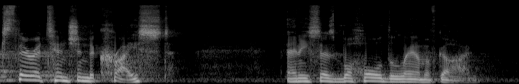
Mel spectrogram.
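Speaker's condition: No condition

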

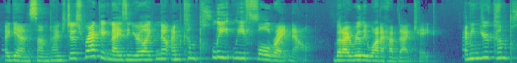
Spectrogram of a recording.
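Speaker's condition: No condition

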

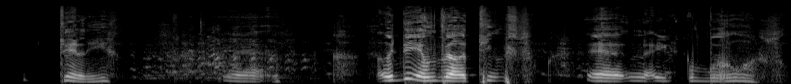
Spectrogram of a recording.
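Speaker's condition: Cerebral palsy; legs move involuntarily

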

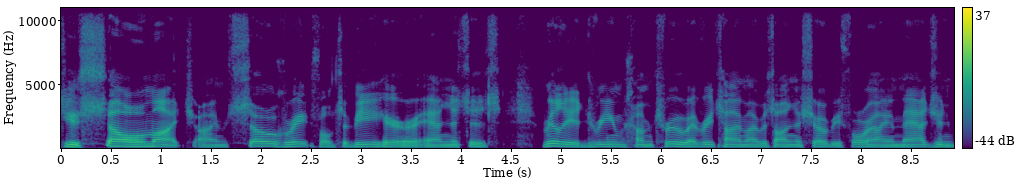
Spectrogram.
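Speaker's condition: Oral cancer, half tongue removed, partial glossectomy; oral cancer under tongue, recurred as golf-ball tumor, half tongue and part jaw removed, radiation

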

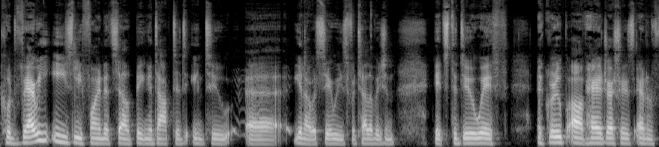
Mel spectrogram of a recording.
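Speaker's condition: No condition

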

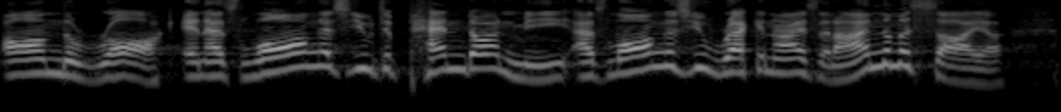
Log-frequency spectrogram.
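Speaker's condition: No condition

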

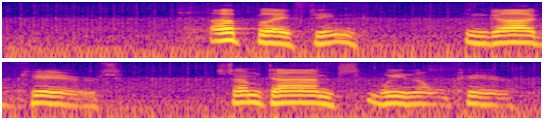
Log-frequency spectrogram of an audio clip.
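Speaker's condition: ALS; somewhat affected, evident today

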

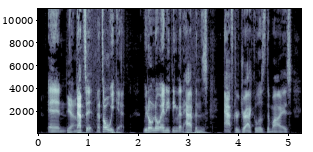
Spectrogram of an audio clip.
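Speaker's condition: No condition

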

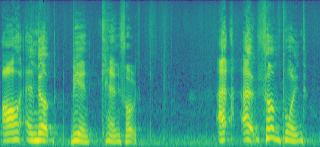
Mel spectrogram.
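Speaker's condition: Cerebral palsy; birth oxygen loss, cord around neck, spasms, limited body control, motor deficits, childhood physical, occupational therapy; speaking a little difficult, more difficult when nervous, listeners may need to rewind

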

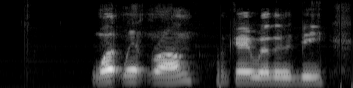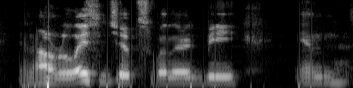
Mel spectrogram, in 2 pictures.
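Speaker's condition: Cerebral palsy; uses power wheelchair

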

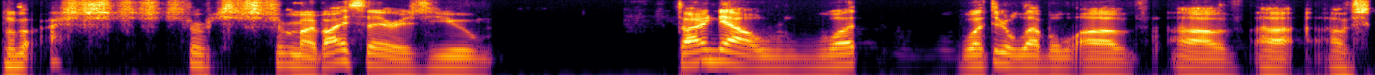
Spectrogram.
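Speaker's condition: Stuttering; stutters in conversation, disfluencies may sound like audio buffering; repeated sounds, repeated words

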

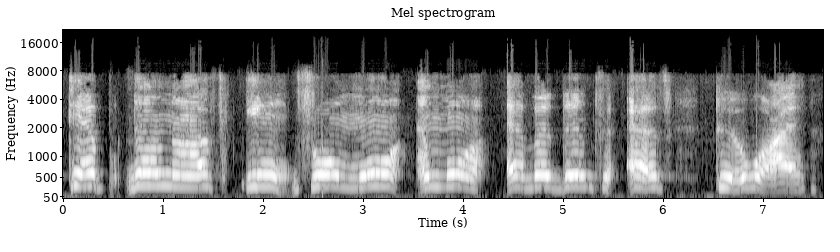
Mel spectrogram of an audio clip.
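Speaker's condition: Cerebral palsy; uses a power chair; 45 years old

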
